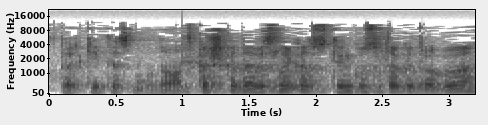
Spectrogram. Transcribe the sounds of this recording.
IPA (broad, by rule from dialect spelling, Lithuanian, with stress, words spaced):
tʋɐrʲˈkʲiːtʲɪs ˈbuːdɐʋoː kɐʃkɐˈdɐ ˈʋʲɪsɐ ˈlˠɐɪkɐ sʊsʲɪtʲɪŋˈkʊ sʊ ˈtoːkʲʊ drɐʊˈɡʊ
